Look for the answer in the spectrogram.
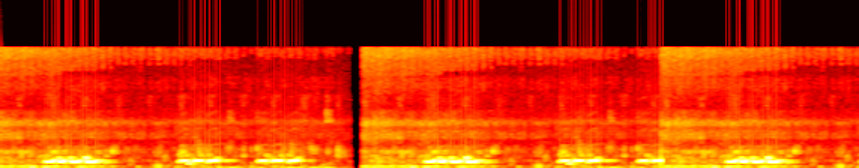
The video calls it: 小彎嘴(小彎嘴鶥)/Taiwan Scimitar-Babbler(Lesser Scimitar-Babbler)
